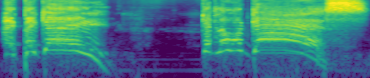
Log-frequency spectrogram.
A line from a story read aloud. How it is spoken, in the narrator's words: somebody next to you shout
